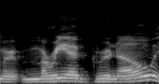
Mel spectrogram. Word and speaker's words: Gruneau: I see that aside from Maria Gruneau, is that how you say it?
